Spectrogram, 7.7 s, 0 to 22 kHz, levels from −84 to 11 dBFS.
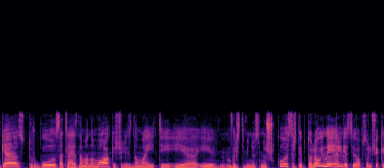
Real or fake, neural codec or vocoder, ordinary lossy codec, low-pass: real; none; Opus, 64 kbps; 7.2 kHz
